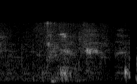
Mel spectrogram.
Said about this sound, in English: Excuse me. Hold on. I got to sneeze.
